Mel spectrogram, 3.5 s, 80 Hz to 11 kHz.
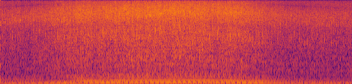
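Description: Beechcraft A36 Bonanza piston engine in X-Plane 10, revving into a loud, steady propeller drone that climbs and holds before easing back slightly, with no voices.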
